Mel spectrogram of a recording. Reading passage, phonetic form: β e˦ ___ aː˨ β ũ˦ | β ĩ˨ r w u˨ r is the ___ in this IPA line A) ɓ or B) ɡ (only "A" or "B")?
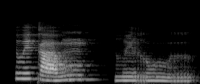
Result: B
